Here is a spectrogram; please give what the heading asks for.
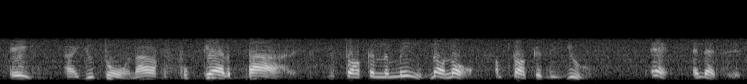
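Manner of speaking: put-on a mild Italian-American mobster accent, slowed down; Italian-American impression. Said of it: "trying to imitate an Italian".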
